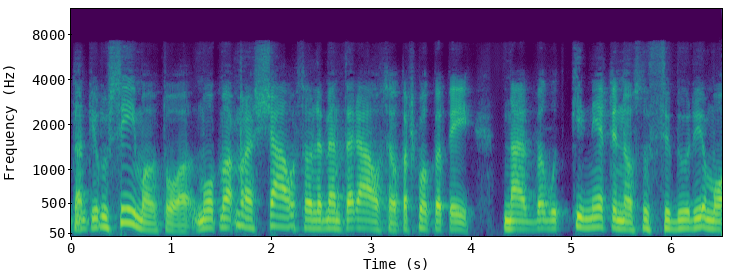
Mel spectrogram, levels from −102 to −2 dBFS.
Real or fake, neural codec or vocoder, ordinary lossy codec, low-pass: fake; codec, 16 kHz, 0.5 kbps, X-Codec, HuBERT features, trained on LibriSpeech; AAC, 64 kbps; 7.2 kHz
